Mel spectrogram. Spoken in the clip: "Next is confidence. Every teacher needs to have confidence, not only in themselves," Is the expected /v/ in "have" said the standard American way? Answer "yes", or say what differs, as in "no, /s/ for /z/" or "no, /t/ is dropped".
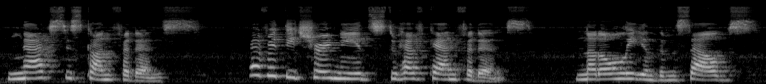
yes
